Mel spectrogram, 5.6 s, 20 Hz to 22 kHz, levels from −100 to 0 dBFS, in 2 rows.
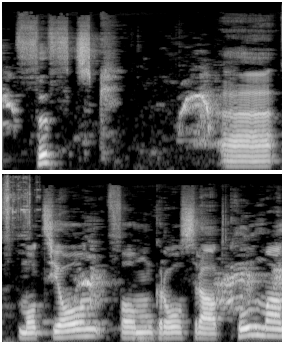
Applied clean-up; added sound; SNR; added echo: classical method Wiener filter.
